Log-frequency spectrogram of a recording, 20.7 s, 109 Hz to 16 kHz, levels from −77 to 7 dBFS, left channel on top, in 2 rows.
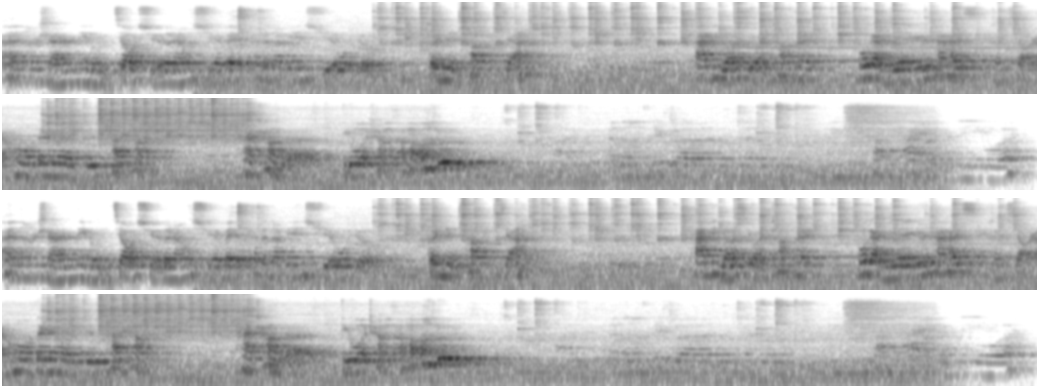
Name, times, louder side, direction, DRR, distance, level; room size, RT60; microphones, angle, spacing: voice 1, 0.0-5.3 6.9-11.9 12.7-15.1, equal, 65° right, 1 dB, 0.4 m, -23 dB
sound 1, 1.9-19.7, equal, 35° right, 0.7 m, -35 dB
sound 2, 3.5-13.9, equal, 5° left, 1.1 m, -31 dB
Wind instrument woodwind instrument, 6.8-11.4, left 1 dB, 85° left, 0.4 m, -41 dB
voice 2, 15.5-18.2 18.6-20.5, left 1 dB, 40° left, -4 dB, 0.6 m, -38 dB
2.9 x 2.2 x 2.3 m, 1.3 s
head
